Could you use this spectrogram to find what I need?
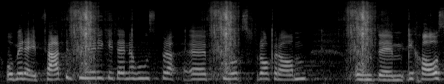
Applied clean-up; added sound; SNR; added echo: none; Tearing; 2 dB; none.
